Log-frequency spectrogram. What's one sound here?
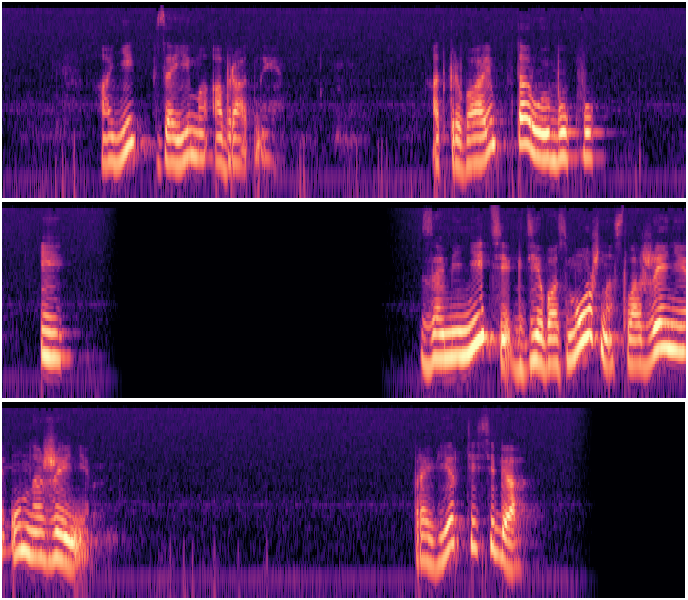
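A woman speaks calmly and clearly, as if explaining a lesson, close to a microphone.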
